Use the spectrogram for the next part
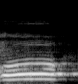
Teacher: पश्च, जिह्वा के पश्च भाग से बोला जाता है। ओ अर्धविव्रत है और ये व्रतमुखी है। व्रत मतलब गोला बनना पड़ता है। ओ बोलेंगे, जब आप उच्चारण करके देखेंगे ओ तो गोला बन रहा है, इसलिए ये ओ जो अक्षर है वो व्रतमुखी।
